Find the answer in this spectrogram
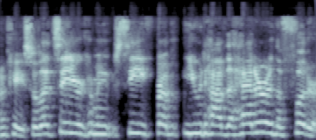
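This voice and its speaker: A woman's high-pitched voice at a very fast pace. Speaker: software trainer. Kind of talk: webinar tutorial.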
